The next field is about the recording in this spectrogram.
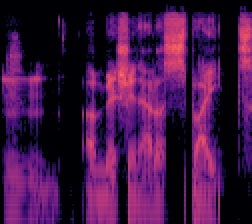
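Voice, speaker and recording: A put-on character voice from a man sits at a very deep, low pitch. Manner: slow, heavy.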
